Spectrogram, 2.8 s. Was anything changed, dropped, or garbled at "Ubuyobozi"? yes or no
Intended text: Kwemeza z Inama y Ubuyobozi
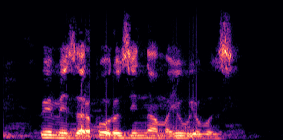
no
